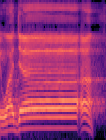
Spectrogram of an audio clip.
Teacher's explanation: Wajaa ini adalah mad wajib muttasil, panjangnya 2,5 alif.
